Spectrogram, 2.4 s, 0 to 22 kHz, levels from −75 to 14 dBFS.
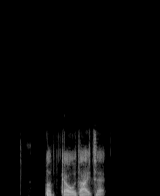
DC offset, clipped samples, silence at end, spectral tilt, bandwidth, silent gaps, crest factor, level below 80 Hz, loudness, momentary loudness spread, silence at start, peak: under 0.1%; under 0.1%; 0.85 s; -5 dB/octave; 7.8 kHz; none; 22 dB; -56 dBFS; -19 LUFS; 16 LU; 0.7 s; 0 dBFS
